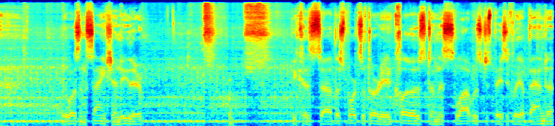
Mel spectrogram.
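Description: Heavy street traffic at a busy intersection rumbles steadily, with truck and car engines idling and revving and a brief air-brake hiss, as someone talks continuously over the noise.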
